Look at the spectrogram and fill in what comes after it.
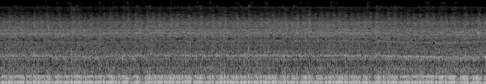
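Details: Honda CBR400RR after riding at Ebisu Circuit: busy mechanical clatter over a steady mid-pitched engine note at constant speed; abnormal top-end noise, suspected from the cam gear train, unconfirmed.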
